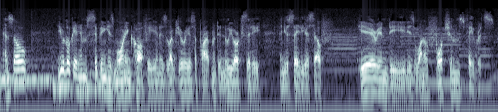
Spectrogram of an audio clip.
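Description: A very low-voiced American man narrates a vintage radio mystery. His delivery is deliberate and theatrical. The sound is a muffled old broadcast with music behind him. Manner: deliberate, theatrical, suspenseful storytelling. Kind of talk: 1970s radio drama narration.

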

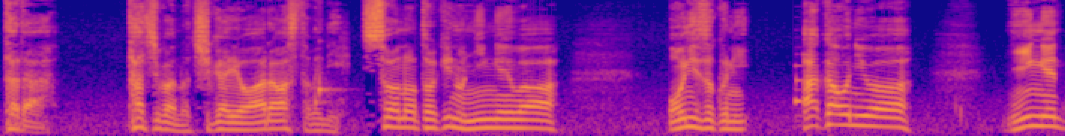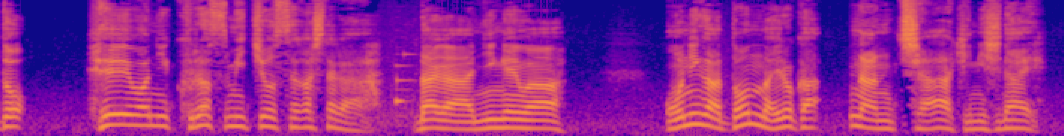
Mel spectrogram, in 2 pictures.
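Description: An actor playing a brash, proud young horned oni gang boss in an anime game, with rough, blunt, swaggering speech. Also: male voice, fairly high pitch, a little slow, a bit bright. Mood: solemn, explaining.

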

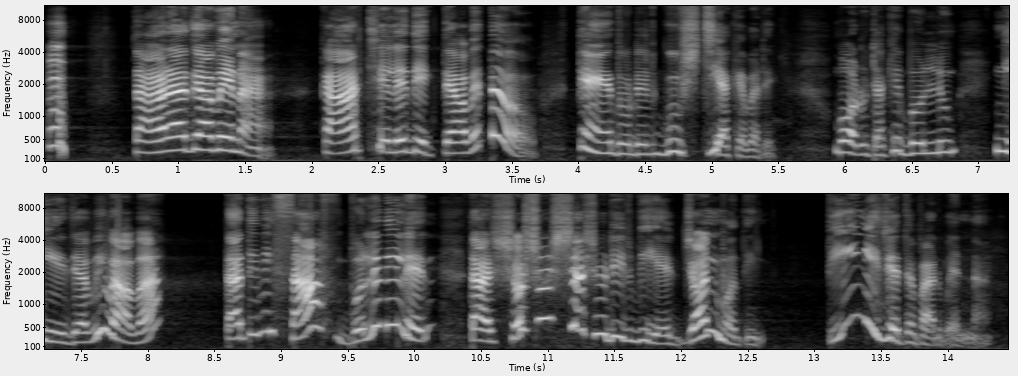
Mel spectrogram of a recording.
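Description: An elderly Bengali wife in a comic radio play, sharp-tongued and exasperated. Her high, piercing voice swings widely as she scolds and grumbles with theatrical sarcasm, in a dry recording. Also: huge pitch swings, unhurried, no echo, heavily acted. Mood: sarcastic, irritated. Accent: Bengali, West Bengal. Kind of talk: comic audio drama acting.

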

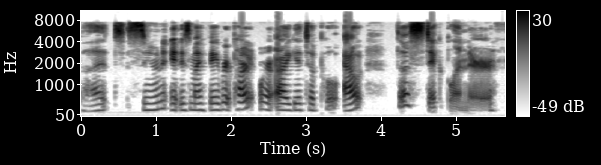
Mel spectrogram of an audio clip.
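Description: A middle-aged woman talks through a home project in a casual voiceover. Her voice sits at an ordinary middle pitch, and her chatty, self-deprecating manner comes with small fillers and restarts. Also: huge pitch swings, a little slow, vocal fry, dull audio. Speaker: home soap maker.

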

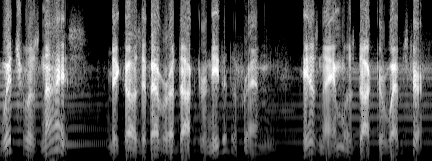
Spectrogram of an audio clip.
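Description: An actor playing a wry, theatrical narrator of true crime tales in a 1950s radio drama, speaking deliberately. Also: male voice, on the low side, sing-song, pushed and bright, exaggerated voice, rough recording. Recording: vintage 1950s radio, faint music.

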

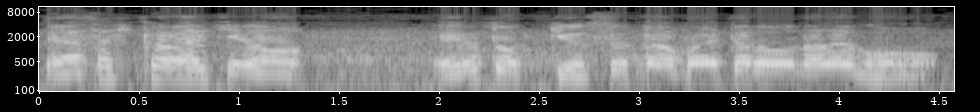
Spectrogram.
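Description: Male train conductor, polite and halting, muffled PA sound with train noise. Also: lively intonation, creaky, a little mellow. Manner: formal, halting with many filler pauses. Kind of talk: onboard train announcement. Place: inside a moving sleeper train. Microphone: camera recording the train's PA speaker. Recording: muffled PA speaker over rumbling train noise. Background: train running noise.

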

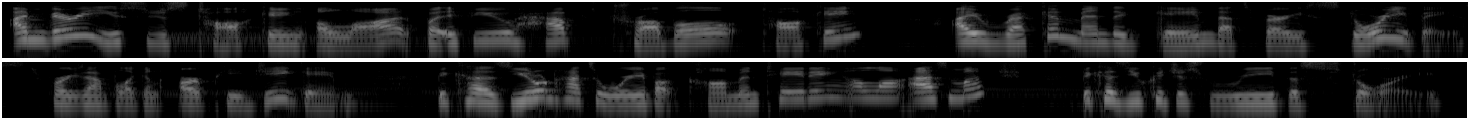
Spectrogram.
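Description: A woman's voice: mid-range voice, lively intonation, normal speed, a bit bright. A young woman VTuber chatting casually with her livestream viewers in a rambling, giggly manner. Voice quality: stuffy nose at times. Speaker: VTuber streamer and artist. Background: faint background music.

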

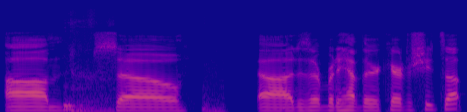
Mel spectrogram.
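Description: A man's voice: medium pitch, little pitch movement, fairly quick, a bit bright, smooth, no echo, lo-fi sound. A man working as game master, narrating a roleplaying session casually and often searching for words. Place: voice chat in an online game session.

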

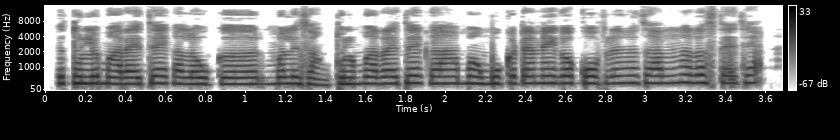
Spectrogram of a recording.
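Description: A woman's voice: high voice, level tone, rapid-fire, darkish tone, no room sound, studio quality, close to an everyday voice. A woman voicing an exasperated, scolding village mother in a cartoon, with a rural Vidarbha Maharashtrian accent and a repetitive, complaining manner. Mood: fretting, nagging. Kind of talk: Marathi cartoon comedy voice acting.

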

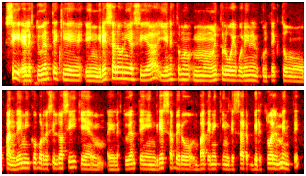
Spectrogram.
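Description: A man's voice: medium pitch, moderate pace, few pauses. A middle-aged man with a Chilean Spanish accent, explaining services step by step on a video call, with many "eh" fillers. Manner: steady, detailed, with frequent "eh" fillers. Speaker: university library official. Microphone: video call webcam.

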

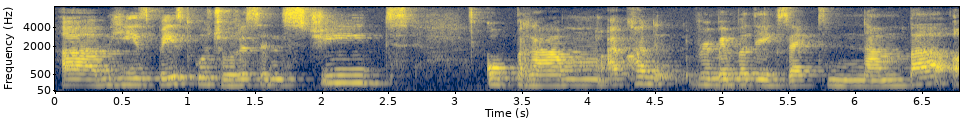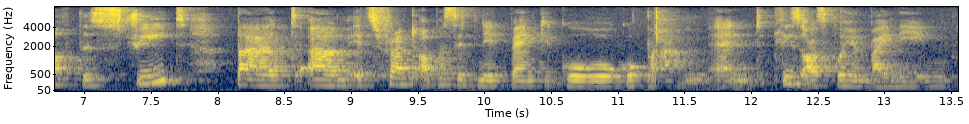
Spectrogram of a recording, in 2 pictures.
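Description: A young South African woman with a Sotho accent, talking to her viewers in an easy, chatty way and sprinkling in affectionate pet names. A cold leaves her a little nasal and her voice sits on the low side. The room around her is roomy, with a faint hiss underneath. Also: steady tone, slow pace. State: nasal from a flu. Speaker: vlogger. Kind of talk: casual chat to camera. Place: small room indoors, couch, pink lighting. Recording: roomy indoor sound with faint noise.

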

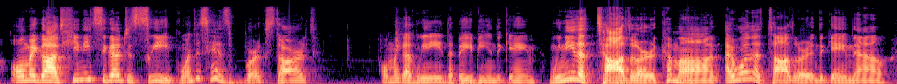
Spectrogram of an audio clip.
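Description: A young man with English as a second language, chatting casually to viewers while streaming a life-simulation game from a small room at home. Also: medium pitch. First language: not English. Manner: chatty, excitable, talks to chat viewers. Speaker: livestream host. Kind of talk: casual gaming livestream chat.

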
